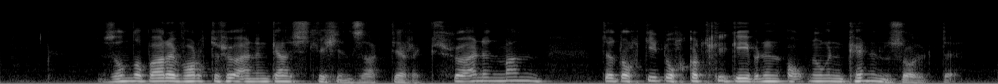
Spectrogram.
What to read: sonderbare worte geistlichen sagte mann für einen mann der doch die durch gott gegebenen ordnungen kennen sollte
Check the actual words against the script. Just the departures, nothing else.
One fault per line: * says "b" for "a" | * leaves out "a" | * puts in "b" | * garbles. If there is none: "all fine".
* puts in "für einen"
* says "rex" for "mann"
